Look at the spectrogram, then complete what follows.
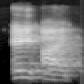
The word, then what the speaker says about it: Erez: Like I wrote it out like phonetically, like I've like wrote out like AIR-ES, like for me, like that's how I was like, that's how it should be said in my head.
